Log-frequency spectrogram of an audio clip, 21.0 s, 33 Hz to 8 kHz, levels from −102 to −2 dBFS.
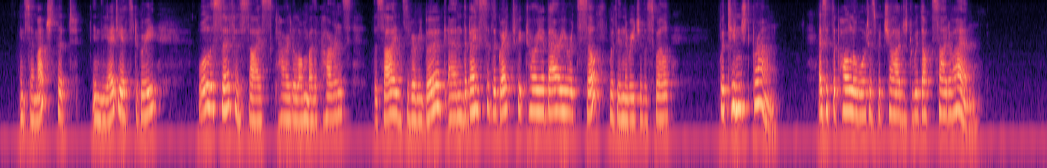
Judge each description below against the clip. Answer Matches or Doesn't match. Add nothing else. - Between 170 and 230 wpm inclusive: Doesn't match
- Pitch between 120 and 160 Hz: Doesn't match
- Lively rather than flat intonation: Doesn't match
